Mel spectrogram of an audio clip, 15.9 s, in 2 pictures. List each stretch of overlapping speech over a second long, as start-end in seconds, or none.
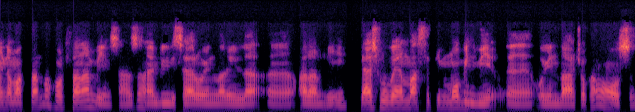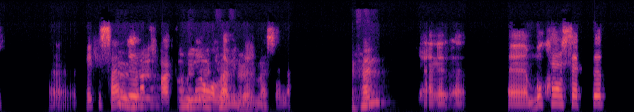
9.4-11.3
